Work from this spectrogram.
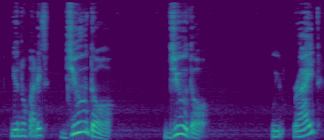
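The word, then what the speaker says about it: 柔: Well, this ju, here we pronounce ju, but we can also pronounce yawarakai.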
